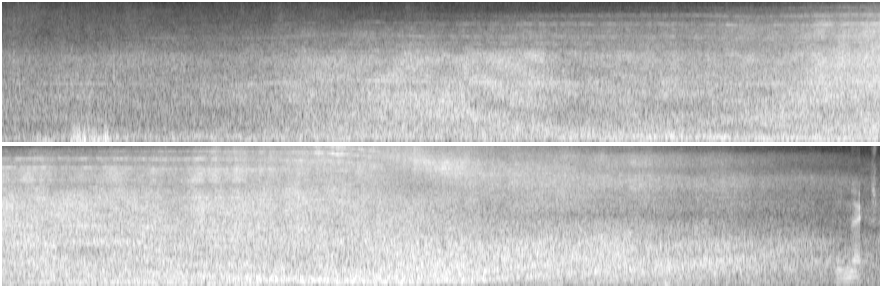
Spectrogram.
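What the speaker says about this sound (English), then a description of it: "This one is a Ryanair coming in from Cork Island." A Ryanair jet airliner on approach to Lanzarote, arriving from Cork, roars overhead in a long, broad rush that builds to a peak and then tapers off, with gusty wind buffeting the microphone.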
